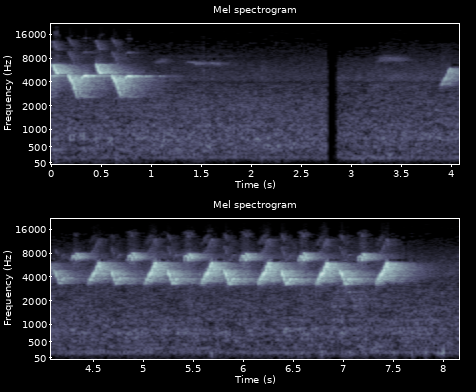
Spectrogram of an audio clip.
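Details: Japanese tit in Haenam, South Korea: a brief burst of high double notes, then quiet, then a longer run of about eight ringing two-part phrases that step downward, repeated briskly.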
